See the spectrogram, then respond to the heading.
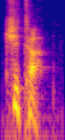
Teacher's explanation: there's a tendency to lengthen the I and say Chita, but you want to keep them the same length. Chita.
